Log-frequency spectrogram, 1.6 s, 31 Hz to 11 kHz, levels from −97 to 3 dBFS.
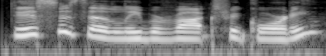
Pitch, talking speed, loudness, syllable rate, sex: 240 Hz, 185 wpm, -15 LUFS, 6.2 syllables/s, female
